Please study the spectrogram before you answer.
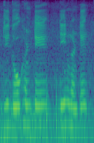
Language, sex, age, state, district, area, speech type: Urdu, male, 18-30, Uttar Pradesh, Rampur, urban, spontaneous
